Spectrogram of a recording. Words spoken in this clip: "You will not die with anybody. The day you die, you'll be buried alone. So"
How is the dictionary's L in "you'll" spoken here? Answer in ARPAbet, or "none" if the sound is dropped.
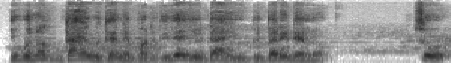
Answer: W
